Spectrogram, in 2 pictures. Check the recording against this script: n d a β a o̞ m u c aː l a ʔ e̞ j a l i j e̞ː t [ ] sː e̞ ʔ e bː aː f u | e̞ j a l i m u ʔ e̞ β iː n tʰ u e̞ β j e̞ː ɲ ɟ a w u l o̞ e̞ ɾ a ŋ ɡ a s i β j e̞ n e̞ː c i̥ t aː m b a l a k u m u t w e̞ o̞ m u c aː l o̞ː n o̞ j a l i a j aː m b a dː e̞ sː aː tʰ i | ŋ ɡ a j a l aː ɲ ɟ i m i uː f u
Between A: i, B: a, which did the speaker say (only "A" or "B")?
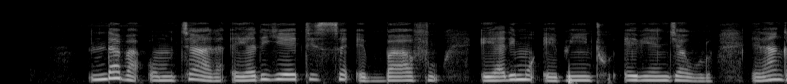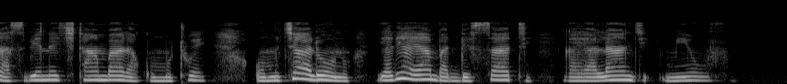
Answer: A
